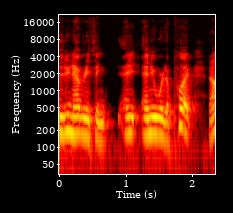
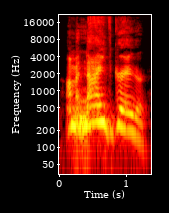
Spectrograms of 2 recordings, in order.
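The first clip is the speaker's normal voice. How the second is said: loud, slow, raised boast; intimidating bully; 4 semitones higher, 8 dB louder than usual. Retold or imitated. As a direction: imitate a bully pulling rank. Bully asserts his rank.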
